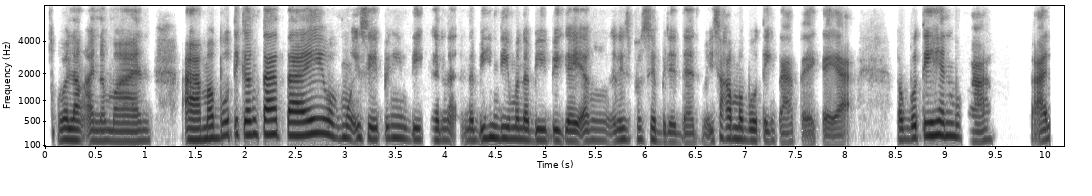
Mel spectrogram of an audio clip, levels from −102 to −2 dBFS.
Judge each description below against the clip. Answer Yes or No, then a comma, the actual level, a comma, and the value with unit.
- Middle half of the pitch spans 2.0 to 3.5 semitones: No, average, 4.1 semitones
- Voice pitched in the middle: Yes, medium, 180 Hz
